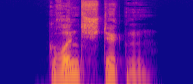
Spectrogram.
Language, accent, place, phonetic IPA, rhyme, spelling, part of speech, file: German, Germany, Berlin, [ˈɡʁʊntˌʃtʏkn̩], -ʊntʃtʏkn̩, Grundstücken, noun, De-Grundstücken.ogg
- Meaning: dative plural of Grundstück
